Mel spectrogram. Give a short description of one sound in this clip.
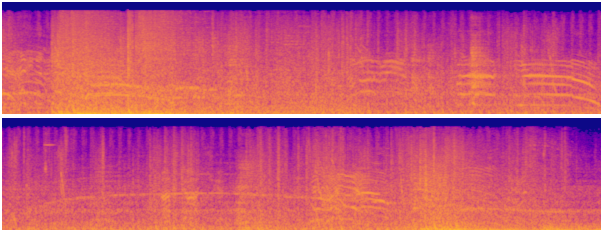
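Fires crackle and roar.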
